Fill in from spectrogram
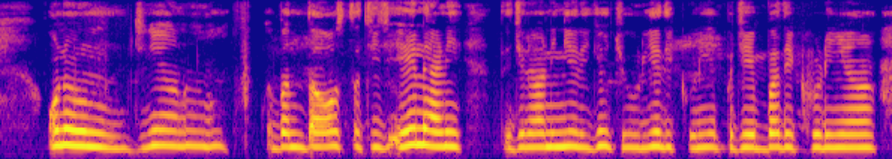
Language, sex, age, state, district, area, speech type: Dogri, female, 18-30, Jammu and Kashmir, Udhampur, rural, spontaneous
